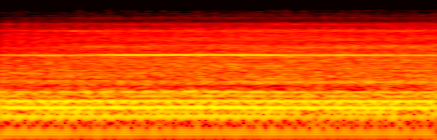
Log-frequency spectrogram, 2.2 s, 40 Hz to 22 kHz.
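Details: Austin A30 after restoration, just started after 6 months of sitting, cold on choke: steady, even low rumble with a faint constant high whistle and no knocks or misses; healthy cold idle. A broken exhaust bracket was noted.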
